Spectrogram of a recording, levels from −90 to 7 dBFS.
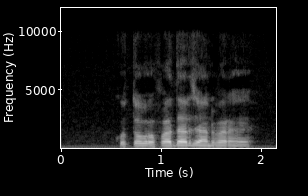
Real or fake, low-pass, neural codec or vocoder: fake; 9.9 kHz; vocoder, 22.05 kHz, 80 mel bands, WaveNeXt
